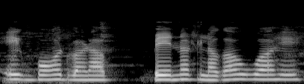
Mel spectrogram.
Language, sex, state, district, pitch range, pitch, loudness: Hindi, female, Madhya Pradesh, Bhopal, 210-230 Hz, 225 Hz, -17 LUFS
